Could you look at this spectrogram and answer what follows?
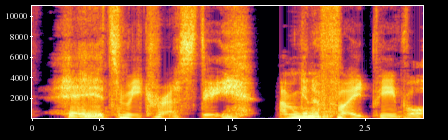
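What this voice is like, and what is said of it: Comic character voice. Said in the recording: “that's my official Krusty voice”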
